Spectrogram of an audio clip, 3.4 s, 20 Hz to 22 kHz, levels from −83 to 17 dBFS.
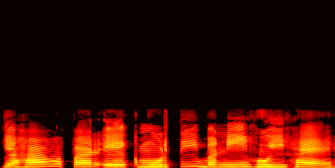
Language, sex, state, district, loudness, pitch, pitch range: Hindi, female, Madhya Pradesh, Dhar, -14 LUFS, 260 Hz, 255-275 Hz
